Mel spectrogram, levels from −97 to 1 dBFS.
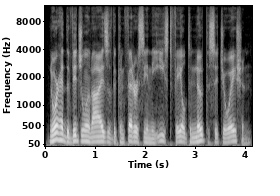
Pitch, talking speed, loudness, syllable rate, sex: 110 Hz, 230 wpm, -19 LUFS, 6.3 syllables/s, male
